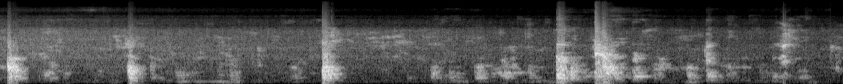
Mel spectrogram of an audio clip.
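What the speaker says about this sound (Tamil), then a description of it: "தக்காளி, நல்லா வதக்கிக்கணும்." Tomatoes and small onions sauté in oil in a pan for an eggplant kulambu, giving a close, steady sizzle broken by clattering stirs of a spoon.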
